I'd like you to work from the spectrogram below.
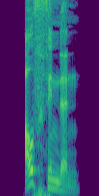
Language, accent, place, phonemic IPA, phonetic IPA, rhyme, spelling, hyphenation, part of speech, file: German, Germany, Berlin, /ˈʔaʊ̯fˌfɪndən/, [ˈʔaʊ̯fˌfɪndn̩], -ɪndn̩, auffinden, auf‧fin‧den, verb, De-auffinden.ogg
- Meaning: to find, to locate, to discover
